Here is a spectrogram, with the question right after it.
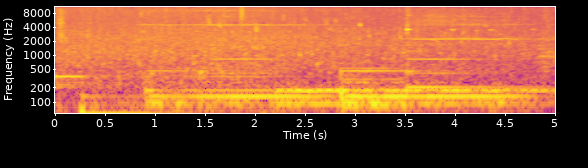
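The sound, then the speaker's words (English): A river rushes steadily over rocks in the old gold mining town of Walhalla on a winter's morning, a continuous wash of water with a low droning hum underneath and no one speaking. “The river that I am standing in flows through a town called Walhalla.”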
